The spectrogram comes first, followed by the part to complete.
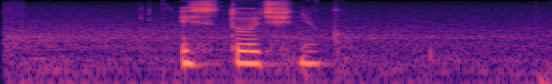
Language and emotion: Russian, neutral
